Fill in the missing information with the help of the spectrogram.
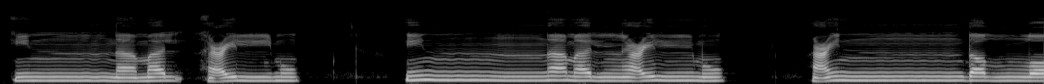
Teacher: یہاں پر لفظ اللہ کو موٹا پڑھا جائے گا، اس لیے کہ لفظ اللہ سے پہلے زبر ہے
